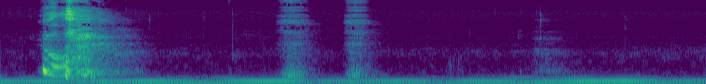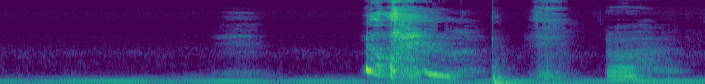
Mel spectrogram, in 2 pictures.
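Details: Two sharp explosive sneezes about ten seconds apart, with a faint steady hum in the room; sneezing.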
